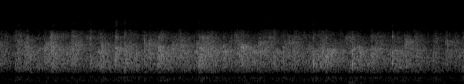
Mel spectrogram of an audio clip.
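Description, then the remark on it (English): An audience claps steadily for several seconds, a dense, even wash of many hands with no voices over it, holding at a fairly constant level before easing slightly at the end. “You can clap if you want.”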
